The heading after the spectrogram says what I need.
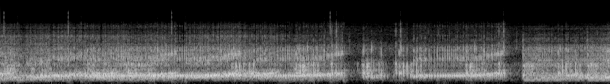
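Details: Long, loud, rumbling growl with a steady low tone and two brief pauses, likely a cartoon sound effect of stomach growling (borborygmi).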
